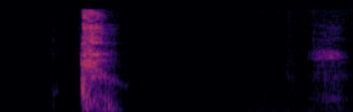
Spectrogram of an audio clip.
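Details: Sneezing fit at a house with two cats, after feeling the urge for a while: a brief catch of breath, then one sharp, explosive sneeze and a softer breathy sound.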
